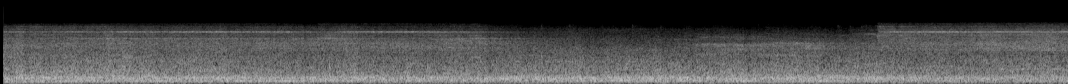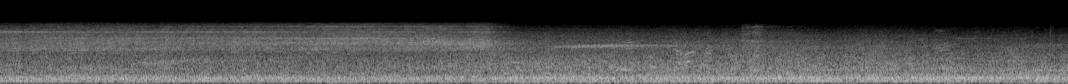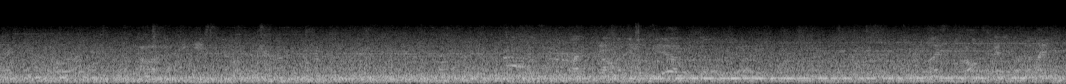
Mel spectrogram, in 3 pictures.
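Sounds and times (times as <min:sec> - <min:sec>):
train rumbling: 0:00.0 - 0:32.0
high wheel squeal: 0:00.4 - 0:05.2, 0:08.6 - 0:17.3.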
